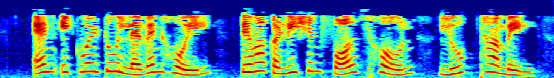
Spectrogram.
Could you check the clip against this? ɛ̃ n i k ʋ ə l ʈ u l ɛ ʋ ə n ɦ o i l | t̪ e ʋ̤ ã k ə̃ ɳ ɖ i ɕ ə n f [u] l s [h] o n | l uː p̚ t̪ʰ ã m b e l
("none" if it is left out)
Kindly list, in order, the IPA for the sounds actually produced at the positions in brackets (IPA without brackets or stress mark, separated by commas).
ɔ, h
